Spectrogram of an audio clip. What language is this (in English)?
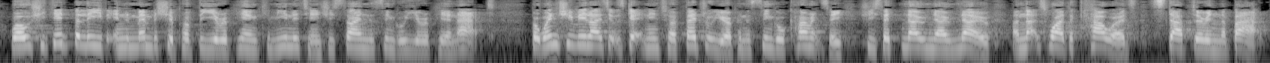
English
